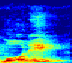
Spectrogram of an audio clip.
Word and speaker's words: morning: los verbos, treasure, morning, que no suene esa R, morning, accepted, major, major, disappeared,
